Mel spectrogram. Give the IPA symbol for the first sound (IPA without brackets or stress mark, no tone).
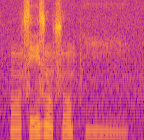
õː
